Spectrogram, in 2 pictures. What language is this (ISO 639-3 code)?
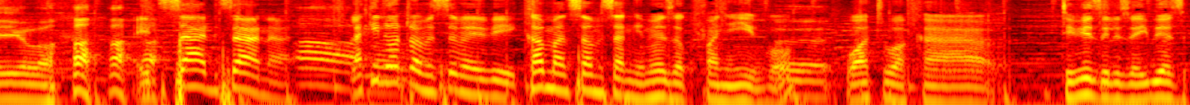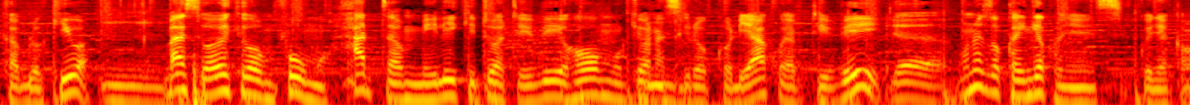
swa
